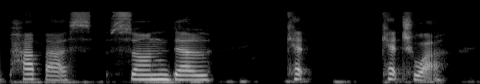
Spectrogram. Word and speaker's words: Quechua: Quechua. Quechua.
